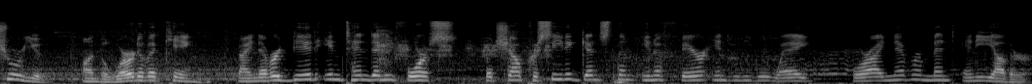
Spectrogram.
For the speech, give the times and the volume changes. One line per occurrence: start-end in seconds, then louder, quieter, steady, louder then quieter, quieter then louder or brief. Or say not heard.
0.0-10.2 quieter.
